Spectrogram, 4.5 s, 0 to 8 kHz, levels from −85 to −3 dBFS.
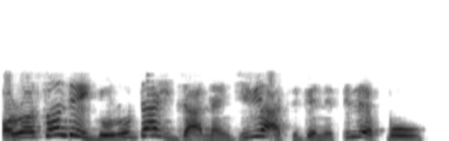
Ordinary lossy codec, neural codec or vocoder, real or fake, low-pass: AAC, 16 kbps; none; real; 7.2 kHz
